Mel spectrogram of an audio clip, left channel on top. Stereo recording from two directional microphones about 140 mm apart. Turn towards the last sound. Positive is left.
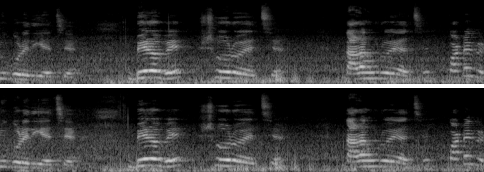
turn(degrees=5)  # may be behind; listen again after turning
